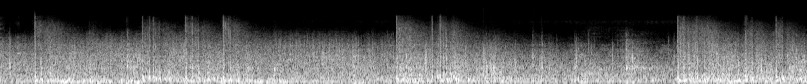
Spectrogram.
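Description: Aerial fireworks shells bursting in quick succession, a dense run of bangs and crackles over a continuous low rumble. Sharper, louder bursts come about four seconds in and again near the end.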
